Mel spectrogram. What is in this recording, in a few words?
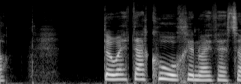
"cwch", Welsh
